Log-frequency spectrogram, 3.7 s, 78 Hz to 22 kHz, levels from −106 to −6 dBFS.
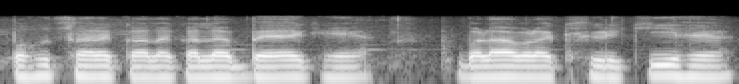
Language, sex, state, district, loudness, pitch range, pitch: Hindi, male, Jharkhand, Deoghar, -14 LUFS, 130-135 Hz, 130 Hz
